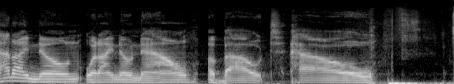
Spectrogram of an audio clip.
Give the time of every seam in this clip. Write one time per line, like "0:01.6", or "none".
none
